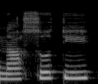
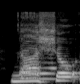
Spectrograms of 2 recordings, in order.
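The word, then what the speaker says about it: nāśo: Neha Bhikrama Nasoti. Nasho asti. Sorry, Nasosti. So when the S has this line, it is pronounced as SH. So almost Okay. read it as it's NASH.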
